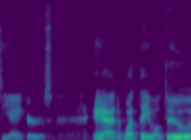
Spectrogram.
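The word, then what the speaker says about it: Jaegers: Jaggers and it looks like Jagger but it's pronounced Jaggers and what they will do is they will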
